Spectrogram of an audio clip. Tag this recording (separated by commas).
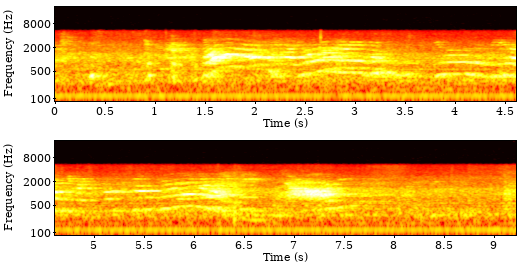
Speech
